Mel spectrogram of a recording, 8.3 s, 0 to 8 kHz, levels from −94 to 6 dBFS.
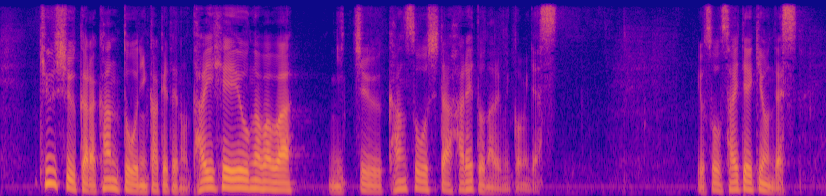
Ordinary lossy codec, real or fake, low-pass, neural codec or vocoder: none; real; 7.2 kHz; none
